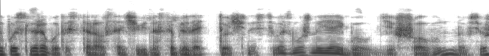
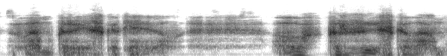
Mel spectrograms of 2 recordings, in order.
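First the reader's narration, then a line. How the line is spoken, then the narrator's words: Wheezing, breathless. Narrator (Russian): прохрипел он, задыхаясь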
